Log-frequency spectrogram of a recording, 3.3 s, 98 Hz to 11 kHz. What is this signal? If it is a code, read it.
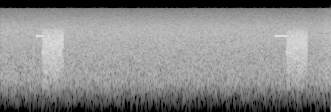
ACARS aircraft data, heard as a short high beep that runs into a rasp, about 2400 baud, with radio hiss and a squelch burst at the end.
